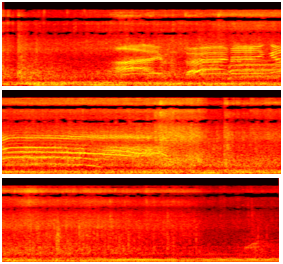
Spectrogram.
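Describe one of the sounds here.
A huge machine rumbles deeply and steadily.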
